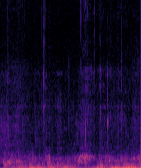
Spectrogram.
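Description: Wind buffeting the microphone in uneven low rumbles, strongest about half a second in and again near the end.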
